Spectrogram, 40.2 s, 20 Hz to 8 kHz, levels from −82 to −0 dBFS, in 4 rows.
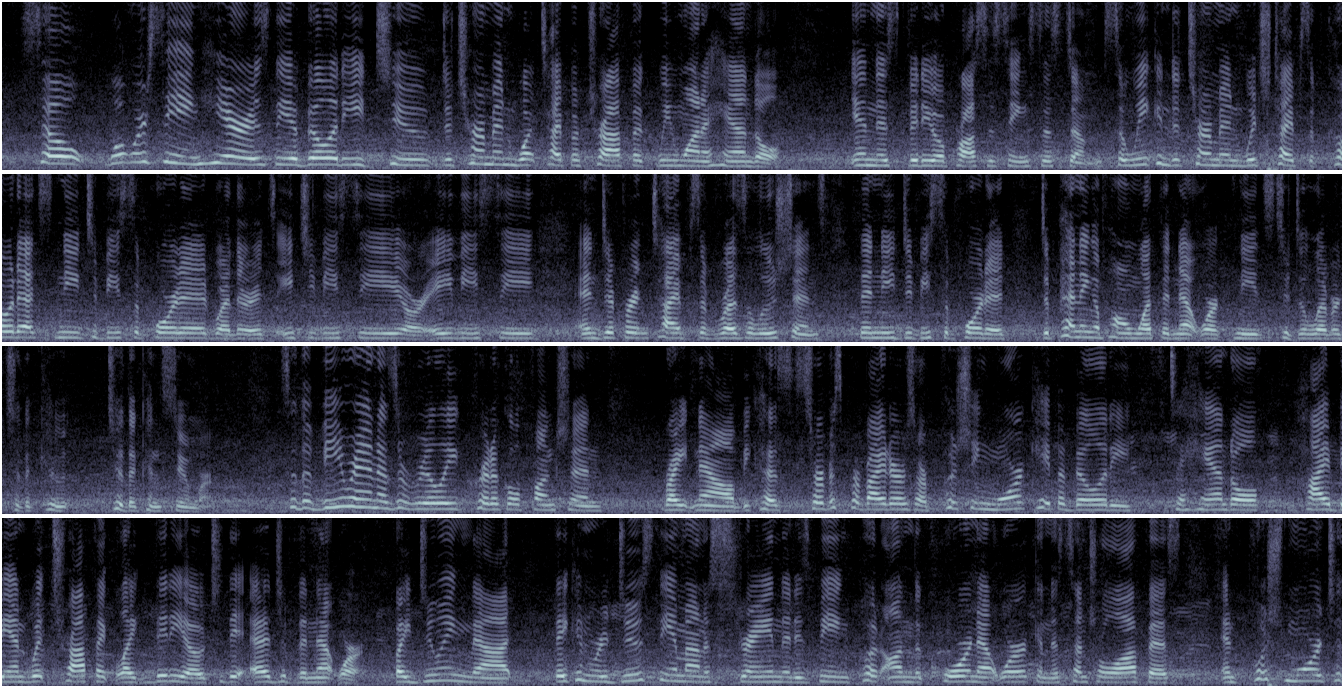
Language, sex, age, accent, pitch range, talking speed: English, female, 30-49, American, 225-270 Hz, 180 wpm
